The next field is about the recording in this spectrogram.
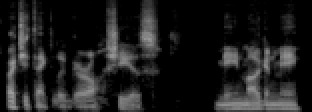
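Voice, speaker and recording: A man with a low voice hosts a relaxed live Q&A, recorded close and dry. He talks off the cuff in a matter-of-fact manner, drifting from point to point and letting sentences trail off. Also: measured pace, creaky, no echo. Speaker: live stream host answering viewer messages; pilot and author. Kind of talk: casual chat, live Q&A.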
